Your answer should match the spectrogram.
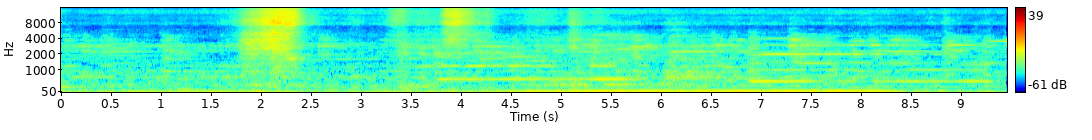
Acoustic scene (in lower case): elevator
